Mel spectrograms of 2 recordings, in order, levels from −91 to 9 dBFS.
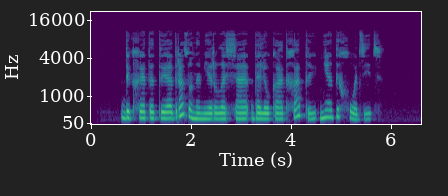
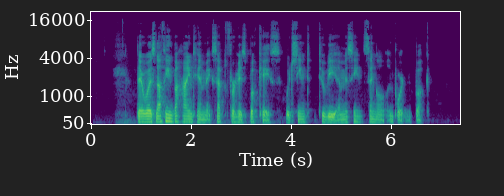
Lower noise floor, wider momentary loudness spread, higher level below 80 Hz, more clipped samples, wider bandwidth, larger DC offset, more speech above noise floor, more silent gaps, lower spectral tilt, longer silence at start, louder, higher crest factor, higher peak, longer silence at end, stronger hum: about the same, -77 dBFS vs -75 dBFS; second, 9 LU vs 12 LU; second, -80 dBFS vs -50 dBFS; neither; second, 10.5 kHz vs 16 kHz; neither; about the same, 51 dB vs 54 dB; neither; about the same, -6 dB/octave vs -5.5 dB/octave; second, 0.6 s vs 0.9 s; second, -26 LUFS vs -21 LUFS; about the same, 18 dB vs 20 dB; second, -8 dBFS vs -2 dBFS; first, 0.85 s vs 0.65 s; neither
